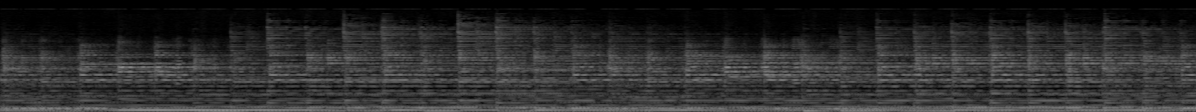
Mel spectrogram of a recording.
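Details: Plucked guitar music with chorus and echo effects plays steadily from start to finish.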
